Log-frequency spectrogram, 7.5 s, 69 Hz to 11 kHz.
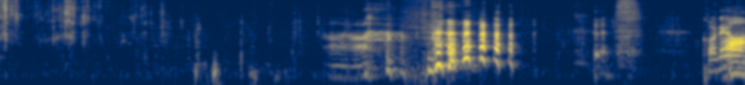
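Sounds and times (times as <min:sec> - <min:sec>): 
chewing salty wakame seaweed: 0:00.0 - 0:03.3
speech: 0:03.3 - 0:04.8, 0:07.1 - 0:07.4
laughter: 0:03.4 - 0:06.2.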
